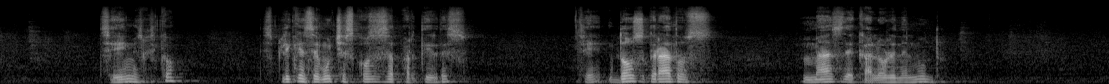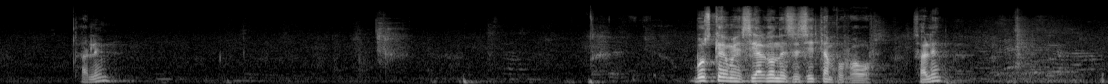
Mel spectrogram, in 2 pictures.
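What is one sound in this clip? A middle-aged man speaks firmly into a microphone, with pauses.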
